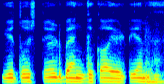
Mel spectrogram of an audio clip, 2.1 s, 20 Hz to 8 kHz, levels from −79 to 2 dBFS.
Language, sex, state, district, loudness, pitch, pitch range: Hindi, male, Uttar Pradesh, Jyotiba Phule Nagar, -22 LUFS, 125 Hz, 120-130 Hz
